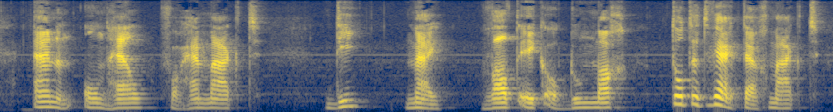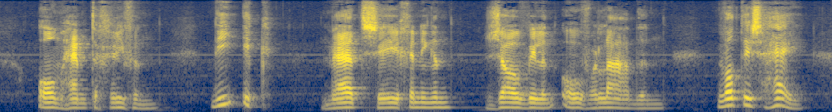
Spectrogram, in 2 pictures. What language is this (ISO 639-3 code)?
nld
